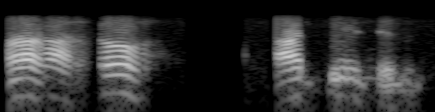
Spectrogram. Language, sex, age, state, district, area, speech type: Tamil, female, 60+, Tamil Nadu, Madurai, rural, conversation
